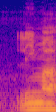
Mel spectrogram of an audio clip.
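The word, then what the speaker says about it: لِمَ: Dia berkata kepada Ammar, "Lima kharajta minal fasli ya Ammaru." Ya, ini jangan dibaca lam, ya. Yang dibaca lam, ini dibacanya 5.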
